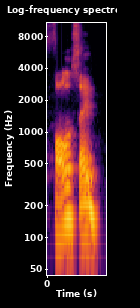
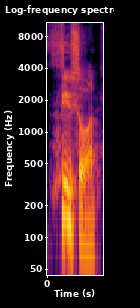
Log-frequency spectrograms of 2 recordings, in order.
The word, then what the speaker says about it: fusillade: Blistering Follisade? Fusillade.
